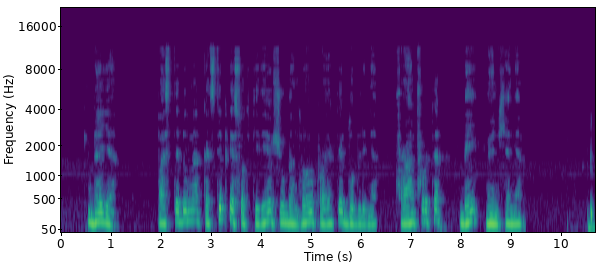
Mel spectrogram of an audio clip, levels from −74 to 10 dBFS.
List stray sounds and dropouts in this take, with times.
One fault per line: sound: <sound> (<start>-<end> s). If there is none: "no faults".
no faults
